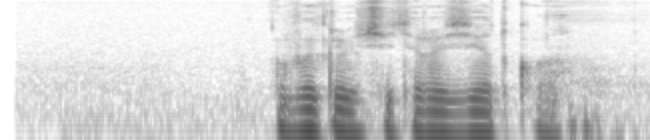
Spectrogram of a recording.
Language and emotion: Russian, neutral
